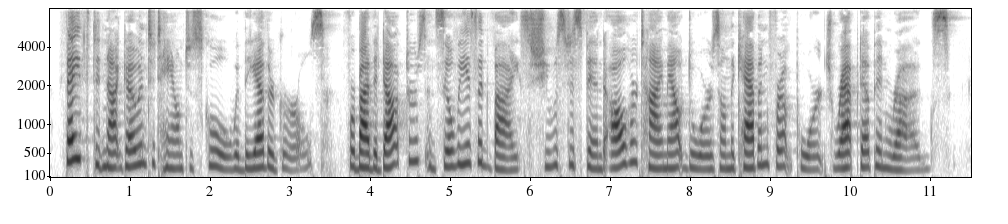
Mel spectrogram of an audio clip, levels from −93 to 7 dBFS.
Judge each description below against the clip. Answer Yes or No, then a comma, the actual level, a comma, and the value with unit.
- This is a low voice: No, very high, 250 Hz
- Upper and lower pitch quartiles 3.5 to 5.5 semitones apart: No, average, 3.0 semitones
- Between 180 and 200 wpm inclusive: Yes, average, 190 wpm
